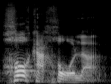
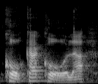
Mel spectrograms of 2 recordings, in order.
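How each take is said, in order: First: The C sounds are breathy and aspirated. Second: The C sounds are plain hard stops. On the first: "potreste sentire" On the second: "anziché"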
